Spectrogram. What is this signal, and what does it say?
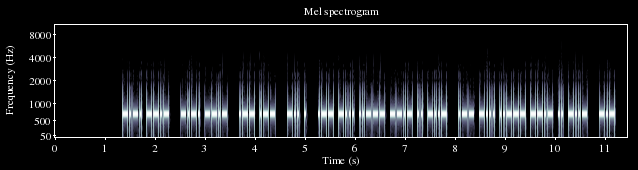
Morse code, heard as a keyed tone, about 34 wpm, 700 Hz. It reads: CQ CQ WW DE WB2QIX WB2QIX K
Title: Common QSO Phrases Encore 35wpm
